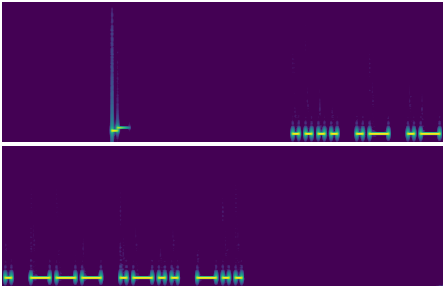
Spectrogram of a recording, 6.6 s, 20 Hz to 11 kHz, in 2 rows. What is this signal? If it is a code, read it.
Morse code, heard as a keyed tone, about 25 wpm, 700 Hz. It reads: HAROLD
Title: USA Common Names - 25wpm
